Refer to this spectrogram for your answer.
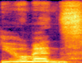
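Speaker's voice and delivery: really disturbing, creepy put-on voice. Retelling what he started saying at the speaker's window, in a really disturbing voice. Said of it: "in a really disturbing voice, and he's he started just sitting at my window and going".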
